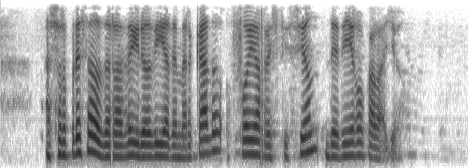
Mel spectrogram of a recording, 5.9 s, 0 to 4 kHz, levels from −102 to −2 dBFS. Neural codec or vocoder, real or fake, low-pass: none; real; 3.6 kHz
